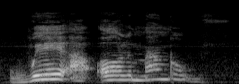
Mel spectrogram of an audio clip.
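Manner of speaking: high, loud, slow alarmed question; lightly voiced girl in shock; surprised girl. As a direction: Jada gasping at the empty tree. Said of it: "she asked".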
